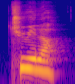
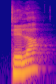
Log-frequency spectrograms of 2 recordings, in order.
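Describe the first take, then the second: First: Both words tu and es are fully pronounced. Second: Tu and es merge into one short syllable.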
